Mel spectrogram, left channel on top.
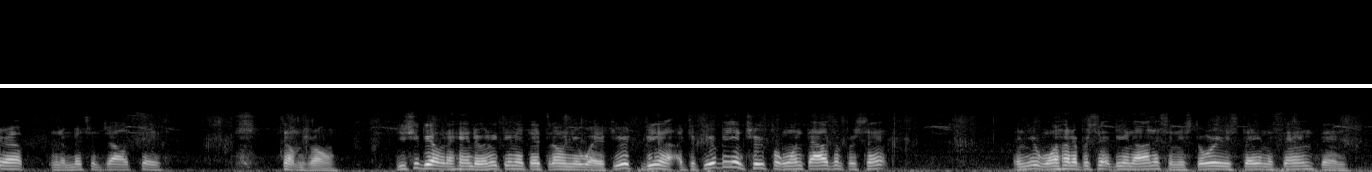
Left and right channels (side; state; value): left; silent; digital silence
